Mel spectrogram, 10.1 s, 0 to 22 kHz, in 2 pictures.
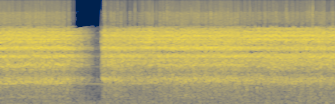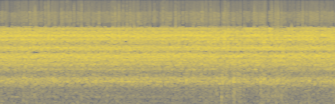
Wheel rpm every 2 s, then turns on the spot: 150, 200, 210, 210, 210.
none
